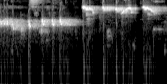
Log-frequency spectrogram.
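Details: Female greater green leafbird calling to attract a male: a low warbling trill gives way to thin, high, drawn-out whistles, with nothing else audible.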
